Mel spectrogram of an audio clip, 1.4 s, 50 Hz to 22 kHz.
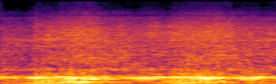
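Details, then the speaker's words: Suzuki RG500 two-stroke revving after being run at about 4,500 rpm for charging-system voltage checks: wavering, dull, flat exhaust note lacking crispness, as two fouled spark plugs drop it onto two cylinders; misfire. "You can clearly hear the uh engine sound go dull."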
